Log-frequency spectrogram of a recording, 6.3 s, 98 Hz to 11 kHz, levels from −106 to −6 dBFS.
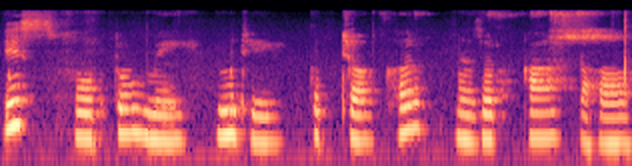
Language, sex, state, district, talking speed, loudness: Hindi, female, Madhya Pradesh, Umaria, 85 wpm, -21 LUFS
